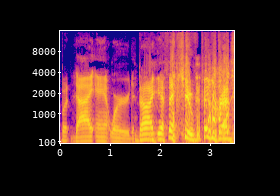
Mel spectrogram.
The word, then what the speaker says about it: Die Antwoord: they wanted to make the movie about like die antwered or Die Antwoord they actually I forget I'm gonna pronounce it wrong but die antw word die yeah thank you thank you Brad oh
